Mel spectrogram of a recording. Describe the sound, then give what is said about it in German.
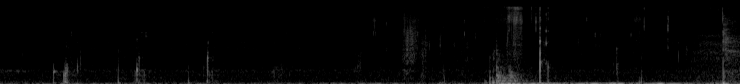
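A faint sip of a drink, with a few soft, wet mouth and swallowing sounds that grow slightly louder toward the end, against a quiet background with no talk. “Ich muss einmal einen Schluck trinken.”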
